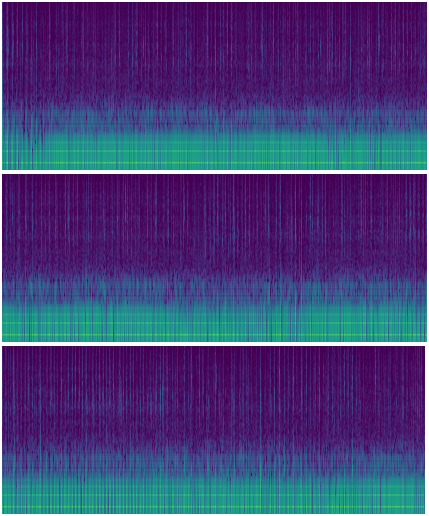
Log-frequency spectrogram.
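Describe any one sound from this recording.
Wind rumbles loudly against the microphone throughout.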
